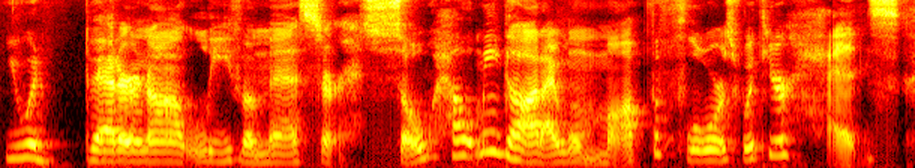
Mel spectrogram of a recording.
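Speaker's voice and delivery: low, gruff barked threat; menacing low snarl; barking threat. Acted. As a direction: bark it at them like a threat. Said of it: "Katsuki barks".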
